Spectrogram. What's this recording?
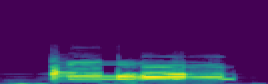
A small tempo synced sample with harmonic noises, and a gentle infra bass sound.
harmonic, infra, synth, bass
